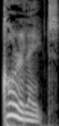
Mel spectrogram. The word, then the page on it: correlate: anglais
